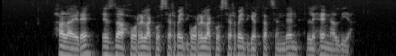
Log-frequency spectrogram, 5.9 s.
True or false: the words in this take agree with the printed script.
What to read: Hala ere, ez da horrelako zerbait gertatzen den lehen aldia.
false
